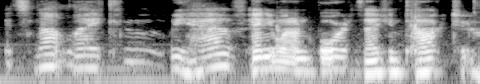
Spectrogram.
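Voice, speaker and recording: Casting: man playing a shy young woman, high and halting, apologetic and stammering. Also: fairly even intonation, creaky, fairly bright tone. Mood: tearful.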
